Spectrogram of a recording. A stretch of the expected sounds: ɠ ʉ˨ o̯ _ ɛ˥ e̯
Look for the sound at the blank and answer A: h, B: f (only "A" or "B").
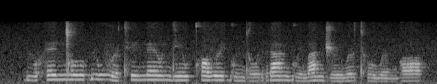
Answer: A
